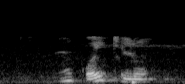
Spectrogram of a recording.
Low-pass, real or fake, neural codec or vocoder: 3.6 kHz; real; none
